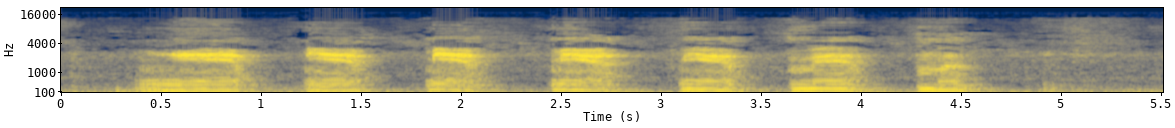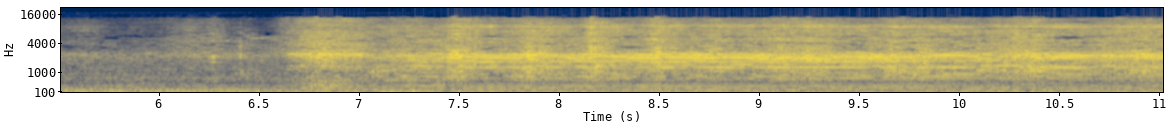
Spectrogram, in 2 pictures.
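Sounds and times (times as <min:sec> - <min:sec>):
steady buzzing: 0:06.7 - 0:11.0.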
